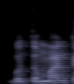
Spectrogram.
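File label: "bertemankan", Malay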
